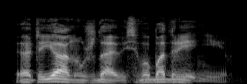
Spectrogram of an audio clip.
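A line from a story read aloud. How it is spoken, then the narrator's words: Gloomy. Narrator (Russian): мрачно сказал он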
